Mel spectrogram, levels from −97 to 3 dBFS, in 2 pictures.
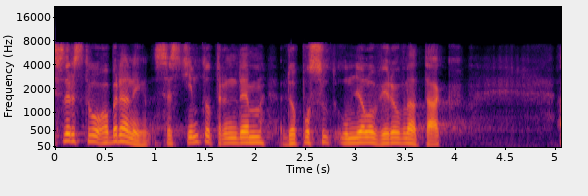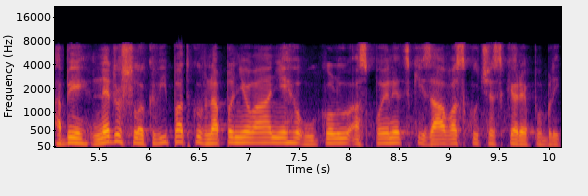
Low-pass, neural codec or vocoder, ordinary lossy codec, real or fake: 7.2 kHz; codec, 16 kHz, 2 kbps, X-Codec, WavLM features, trained on Multilingual LibriSpeech; AAC, 48 kbps; fake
